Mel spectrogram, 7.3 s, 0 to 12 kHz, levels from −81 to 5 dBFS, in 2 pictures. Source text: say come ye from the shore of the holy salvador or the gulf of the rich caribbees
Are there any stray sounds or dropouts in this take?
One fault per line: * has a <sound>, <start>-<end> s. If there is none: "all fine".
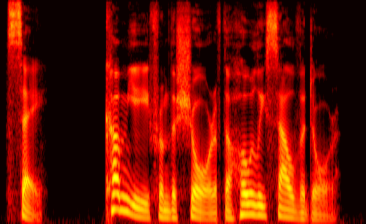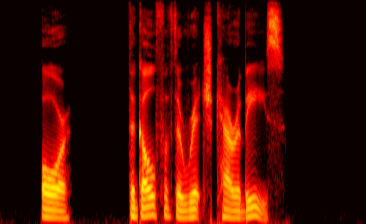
all fine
